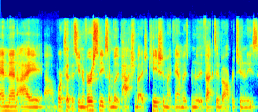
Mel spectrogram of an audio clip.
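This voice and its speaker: A man is speaking. He has an American accent. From US Midwest, Missouri. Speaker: PhD student, data scientist. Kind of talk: webinar talk. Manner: hesitant, many fillers and repeats.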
